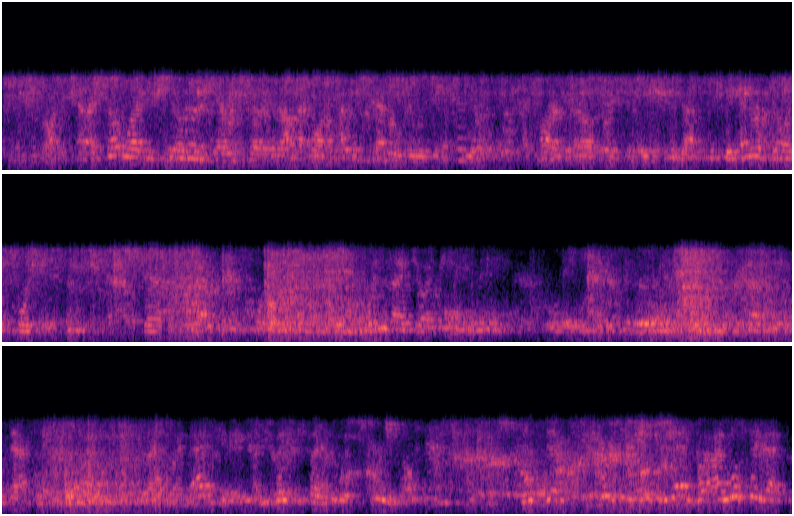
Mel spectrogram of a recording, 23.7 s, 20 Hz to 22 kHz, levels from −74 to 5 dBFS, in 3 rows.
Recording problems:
phone-call audio; poor line
off-mic speech; far
room echo; slight; dies away in 0.4 s
household noises; very loud; throughout; as loud as the speech
background chatter; loud; throughout; 2 voices, 7 dB below the speech
traffic noise; noticeable; throughout; 15 dB below the speech

